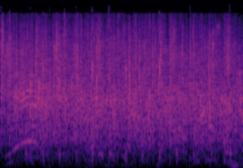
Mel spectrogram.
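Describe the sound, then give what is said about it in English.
An audience in Cedar Rapids claps steadily for about three seconds to vote on whether traffic cameras make driving in the city safer, a dense patter of many hands at fairly even loudness, with a faint murmur of voices underneath. “Do you believe it makes driving in this fair city safer? Clap.”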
